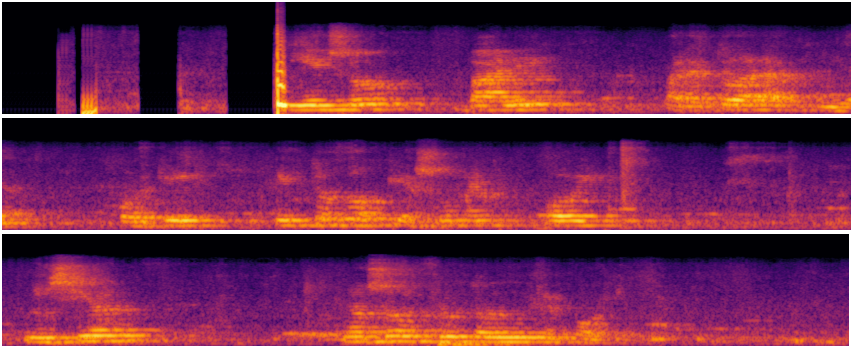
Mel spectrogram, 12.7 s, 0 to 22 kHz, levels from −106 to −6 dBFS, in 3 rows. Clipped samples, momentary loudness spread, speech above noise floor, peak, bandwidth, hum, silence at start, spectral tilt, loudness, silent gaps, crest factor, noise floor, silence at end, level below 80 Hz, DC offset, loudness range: 0.2%; 18 LU; 24 dB; 0 dBFS; 9.2 kHz; none; 0.4 s; -6.5 dB/octave; -22 LUFS; none; 24 dB; -48 dBFS; 0.05 s; -44 dBFS; under 0.1%; 9 LU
